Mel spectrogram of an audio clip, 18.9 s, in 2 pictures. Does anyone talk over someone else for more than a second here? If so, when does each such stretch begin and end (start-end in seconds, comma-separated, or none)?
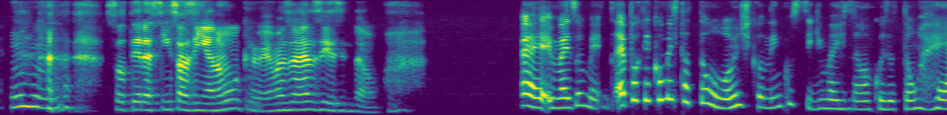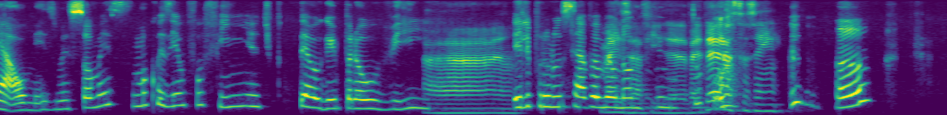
15.5-16.9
